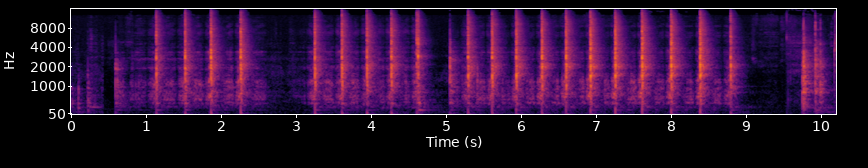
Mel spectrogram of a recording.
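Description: A small hammer tapping a truss rod down into its tight-fitting routed slot in a wooden guitar neck blank: a run of light, even taps, about three a second, with a short pause about two and a half seconds in.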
